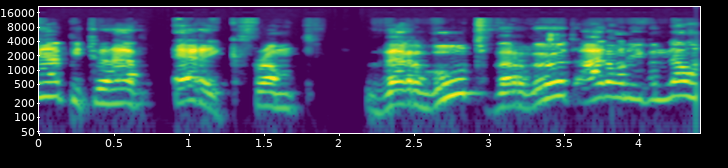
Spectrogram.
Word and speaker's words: Verwoed: Verwoed. Verwoed. Okay, so yeah, the O-E is U in English, right? In Dutch. Yeah, right? you nailed it, basically. Yeah, first try.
